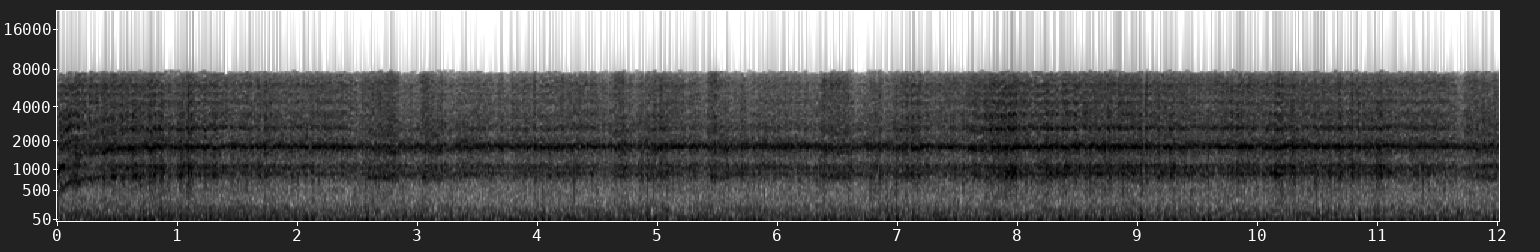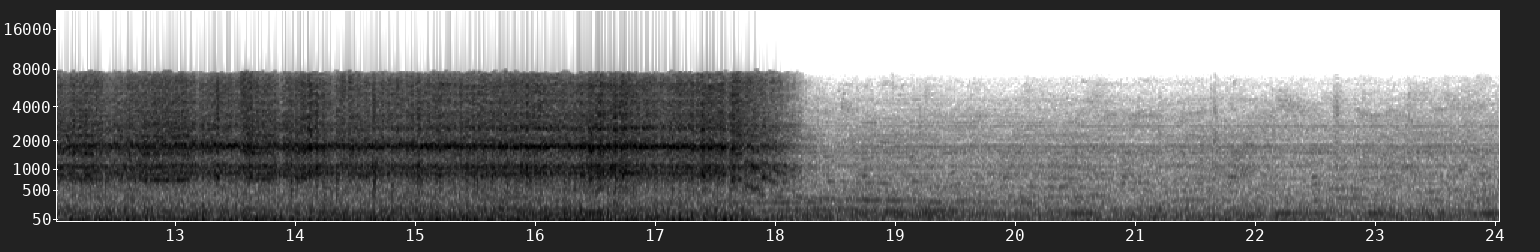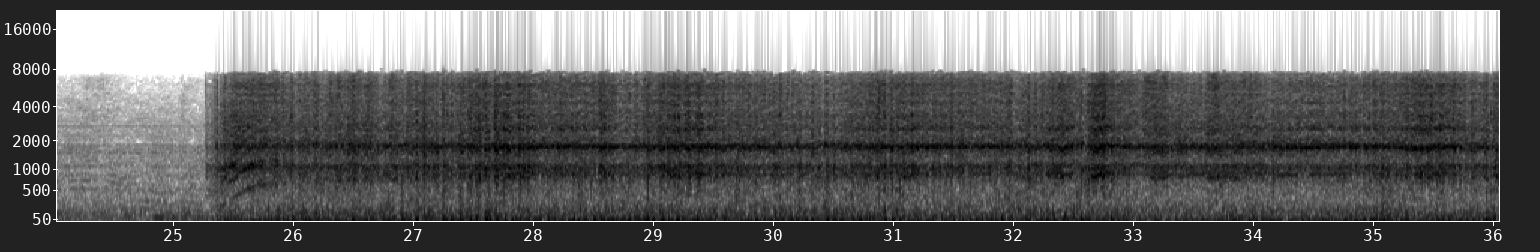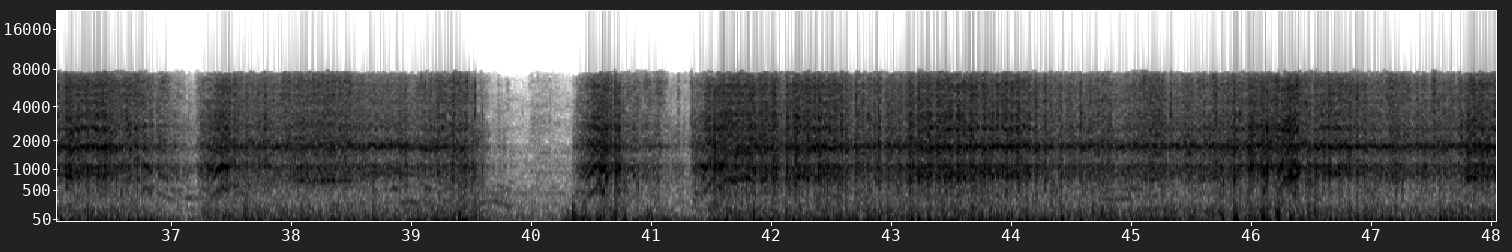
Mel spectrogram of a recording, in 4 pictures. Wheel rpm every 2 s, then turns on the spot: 160, 230, 230, 230, 230, 230, 220, 230, 220, 20, 0, 0, 20, 180, 230, 230, 230, 230, 160, 180, 80, 200, 220, 230.
none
